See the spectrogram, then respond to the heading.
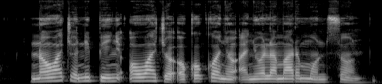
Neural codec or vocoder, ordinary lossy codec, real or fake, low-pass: none; none; real; none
